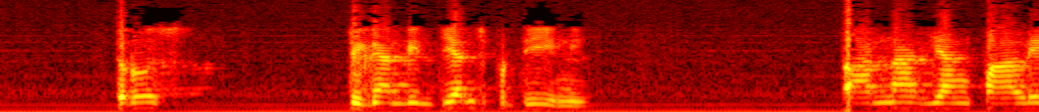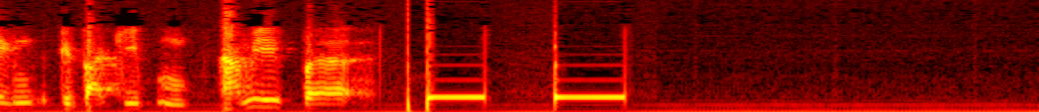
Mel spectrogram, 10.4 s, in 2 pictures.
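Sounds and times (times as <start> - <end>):
speech: 0.7 - 1.0, 1.8 - 3.0, 4.3 - 7.2
busy tone after phone call disconnects: 7.4 - 8.4.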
